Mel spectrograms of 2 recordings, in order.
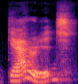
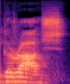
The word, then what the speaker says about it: garage: গ্যারেজ নাকি garage, দুটাই correct.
